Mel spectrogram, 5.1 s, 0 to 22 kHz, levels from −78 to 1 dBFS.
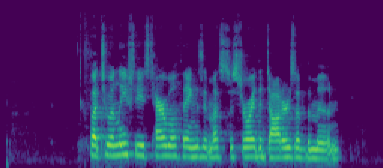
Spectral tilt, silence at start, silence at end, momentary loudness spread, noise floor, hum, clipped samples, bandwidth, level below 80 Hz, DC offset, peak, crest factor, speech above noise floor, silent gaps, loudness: -4.5 dB/octave; 1.2 s; 0.6 s; 6 LU; -68 dBFS; none; under 0.1%; 15.5 kHz; -62 dBFS; under 0.1%; -2 dBFS; 18 dB; 49 dB; none; -19 LUFS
